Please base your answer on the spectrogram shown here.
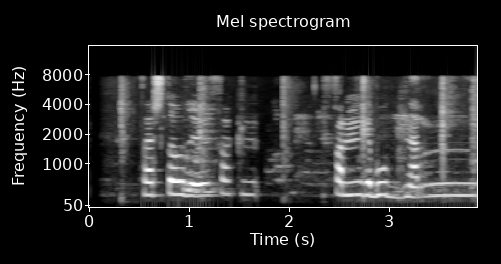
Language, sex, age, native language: Icelandic, female, 12, Icelandic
